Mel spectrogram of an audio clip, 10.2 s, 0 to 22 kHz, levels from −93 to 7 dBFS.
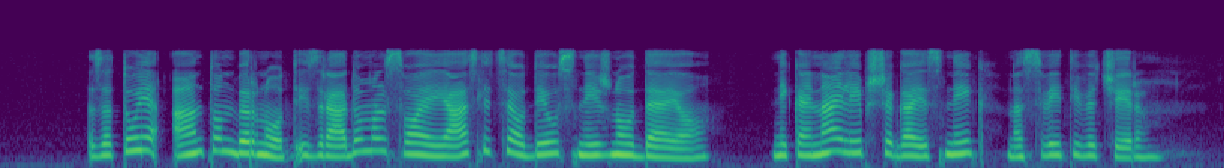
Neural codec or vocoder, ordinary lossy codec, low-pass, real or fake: none; none; 7.2 kHz; real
